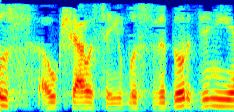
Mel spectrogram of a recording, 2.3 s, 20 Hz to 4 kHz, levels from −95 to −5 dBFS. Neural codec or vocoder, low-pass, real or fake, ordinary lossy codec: codec, 16 kHz, 0.7 kbps, FocalCodec; 3.6 kHz; fake; MP3, 16 kbps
